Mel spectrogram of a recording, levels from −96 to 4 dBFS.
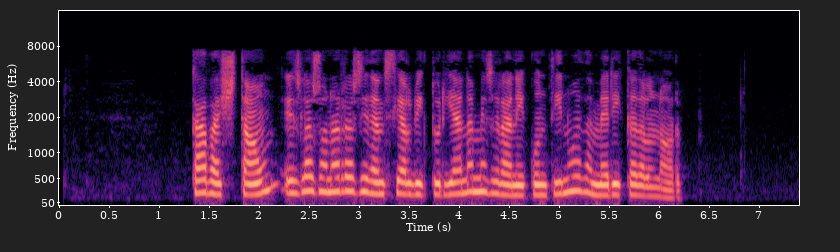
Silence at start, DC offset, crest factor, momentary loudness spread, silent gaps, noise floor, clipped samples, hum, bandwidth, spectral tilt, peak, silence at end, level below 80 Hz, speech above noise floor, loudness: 1.35 s; under 0.1%; 16 dB; 5 LU; none; -74 dBFS; under 0.1%; none; 7.6 kHz; -5.5 dB/octave; -2 dBFS; 1.2 s; -62 dBFS; 58 dB; -17 LUFS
